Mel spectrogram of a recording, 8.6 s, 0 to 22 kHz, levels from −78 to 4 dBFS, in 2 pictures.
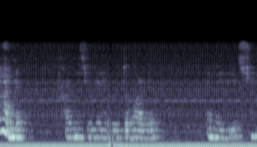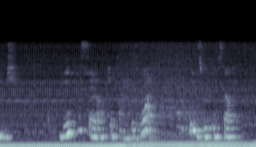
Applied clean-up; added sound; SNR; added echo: none; Motor vehicle (road); 0 dB; reverberation time 0.6 s.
